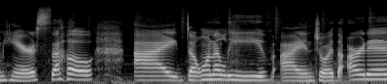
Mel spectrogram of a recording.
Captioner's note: laughs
